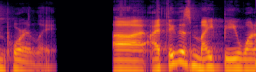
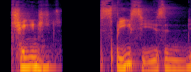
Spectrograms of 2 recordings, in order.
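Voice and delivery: usual speaking voice

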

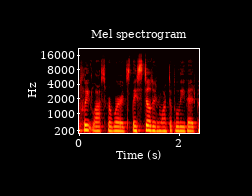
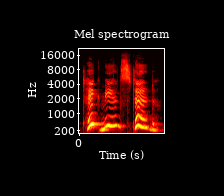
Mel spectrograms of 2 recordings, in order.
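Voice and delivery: high, loud, drawn-out plea; desperate scream; 12 semitones higher, 10 dB louder, slower than usual. A narrator's reading. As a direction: scream an offer to save a brother. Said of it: "the woman screamed".

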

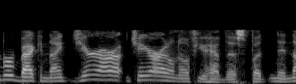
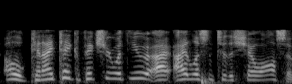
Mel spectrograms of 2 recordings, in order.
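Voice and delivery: higher-pitched imitation of an eager fan; 7 semitones higher than usual. Fan asking podcaster for a picture, retold eagerly. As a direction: pipe up like a keen listener.

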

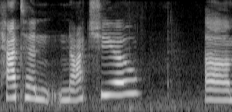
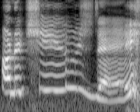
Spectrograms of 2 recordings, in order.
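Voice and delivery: laughing through a higher mock British accent; 8 semitones higher, 4 dB louder, slower than usual. Echoing her co-host, laughing through a mock British accent. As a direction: echo the joke while cracking up.

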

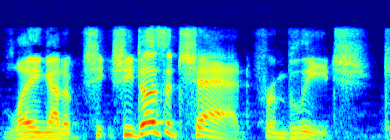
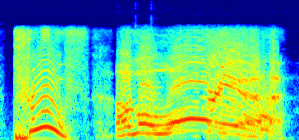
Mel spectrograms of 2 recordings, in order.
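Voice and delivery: much higher, loud and slow; booming proclamation; 12 semitones higher, 8 dB louder, slower than usual. Retold or imitated. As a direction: proclaim it like a proud warrior. Werewolf proclaims.

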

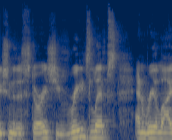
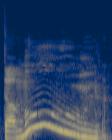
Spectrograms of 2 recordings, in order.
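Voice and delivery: high, hammed-up announcement; goofy high exclamation; mock exclaim; 9 semitones higher, 4 dB louder than usual. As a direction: blurt it like a big reveal. Mocking alien origin joke.

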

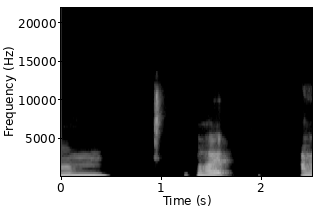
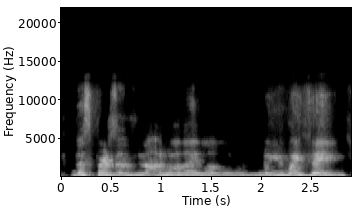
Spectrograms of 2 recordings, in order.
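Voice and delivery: slow, raised, hammed-up proclamation; mock announcement; 4 semitones higher than usual. Imitating friend's big scene in public, mock-dramatic.

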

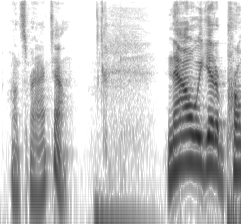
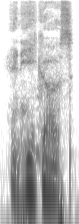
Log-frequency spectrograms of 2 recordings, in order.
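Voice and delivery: normal talking voice

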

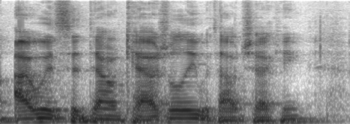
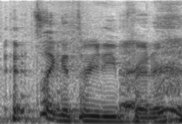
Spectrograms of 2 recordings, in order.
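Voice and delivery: laughing; 4 semitones higher, 4 dB louder than usual. Real, not acted. Repeating the joke while laughing.

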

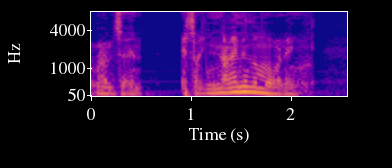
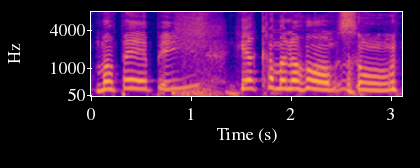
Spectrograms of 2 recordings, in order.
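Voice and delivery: high, slow, louder mournful mother bird; mother pigeon; 9 semitones higher, 7 dB louder, much slower than usual. Pretend. Mother pigeon waiting in her nest for her baby, high slow lament. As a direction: wail for the lost baby pigeon.

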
